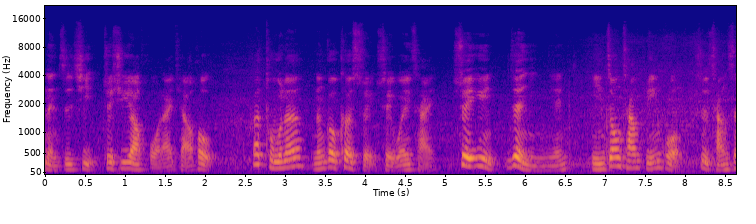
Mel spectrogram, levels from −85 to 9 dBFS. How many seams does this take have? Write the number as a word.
one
